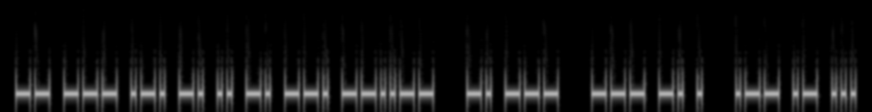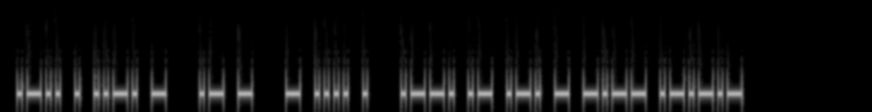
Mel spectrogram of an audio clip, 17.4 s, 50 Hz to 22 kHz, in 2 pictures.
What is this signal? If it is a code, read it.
Morse code, heard as a keyed tone, about 25 wpm, 700 Hz. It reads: MORNING, NO ONE WAS LEFT AT THE PARTY.
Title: Sentences from Top 1400 Words 25wpm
